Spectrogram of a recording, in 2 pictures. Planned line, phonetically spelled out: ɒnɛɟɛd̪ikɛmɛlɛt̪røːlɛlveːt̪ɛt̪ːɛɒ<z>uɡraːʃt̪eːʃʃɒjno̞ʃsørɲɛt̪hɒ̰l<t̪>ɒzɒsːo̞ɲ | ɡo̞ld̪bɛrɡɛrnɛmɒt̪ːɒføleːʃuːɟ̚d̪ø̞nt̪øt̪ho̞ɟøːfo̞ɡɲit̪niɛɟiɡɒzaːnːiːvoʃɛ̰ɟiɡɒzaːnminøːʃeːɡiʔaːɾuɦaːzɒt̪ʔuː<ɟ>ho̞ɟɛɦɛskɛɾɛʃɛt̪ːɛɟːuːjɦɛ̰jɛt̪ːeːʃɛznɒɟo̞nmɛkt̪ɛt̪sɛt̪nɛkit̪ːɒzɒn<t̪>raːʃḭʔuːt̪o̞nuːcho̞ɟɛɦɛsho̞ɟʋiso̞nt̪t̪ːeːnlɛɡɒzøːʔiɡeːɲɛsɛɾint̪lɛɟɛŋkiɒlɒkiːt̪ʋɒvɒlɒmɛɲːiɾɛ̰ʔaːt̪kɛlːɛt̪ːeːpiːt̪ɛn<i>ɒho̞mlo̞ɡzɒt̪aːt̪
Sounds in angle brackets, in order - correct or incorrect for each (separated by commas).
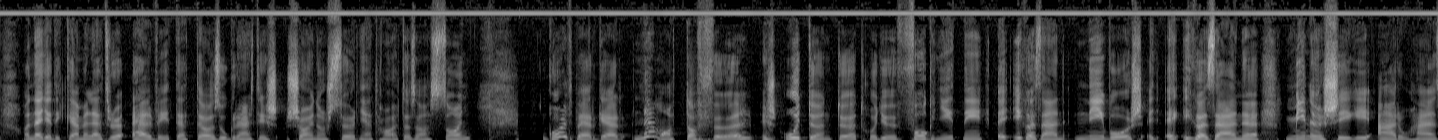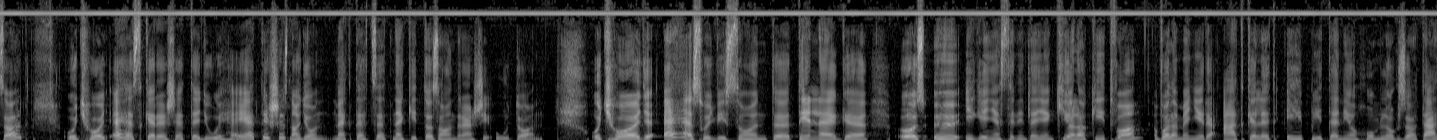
correct, correct, incorrect, incorrect, correct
